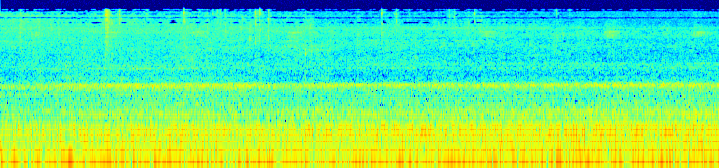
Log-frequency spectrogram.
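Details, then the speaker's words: Chinese diesel cab heater in a skoolie bus ramping up on high after ignition: smooth steady jet-engine-like roar from burner and fan with no surging or popping; heater running well. "there you go hear it kicking up starts going faster as it starts calling for more heat and hear the jet engine taken"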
